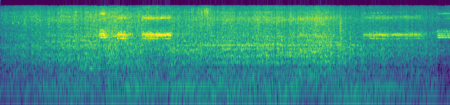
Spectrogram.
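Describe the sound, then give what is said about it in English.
A dense, steady roar of busy traffic in the crowded streets of New Delhi with rumbling engines, broken by short bursts of high honking horns early on and again near the end, loud throughout. “The driver was screaming at the sea of noise in the crowded streets.”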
